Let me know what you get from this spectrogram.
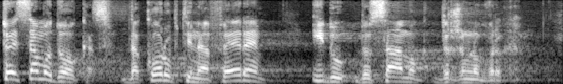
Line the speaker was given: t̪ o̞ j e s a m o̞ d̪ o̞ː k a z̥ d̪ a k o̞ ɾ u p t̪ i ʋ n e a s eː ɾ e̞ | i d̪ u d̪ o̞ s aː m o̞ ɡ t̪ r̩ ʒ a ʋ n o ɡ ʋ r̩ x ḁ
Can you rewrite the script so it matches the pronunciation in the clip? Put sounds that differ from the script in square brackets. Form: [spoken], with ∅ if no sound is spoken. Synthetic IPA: t̪ o̞ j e s a m o̞ d̪ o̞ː k a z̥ d̪ a k o̞ ɾ u p t̪ i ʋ n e a [f] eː ɾ e̞ | i d̪ u d̪ o̞ s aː m o̞ ɡ [d̪] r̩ ʒ a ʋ n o ɡ ʋ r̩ x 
